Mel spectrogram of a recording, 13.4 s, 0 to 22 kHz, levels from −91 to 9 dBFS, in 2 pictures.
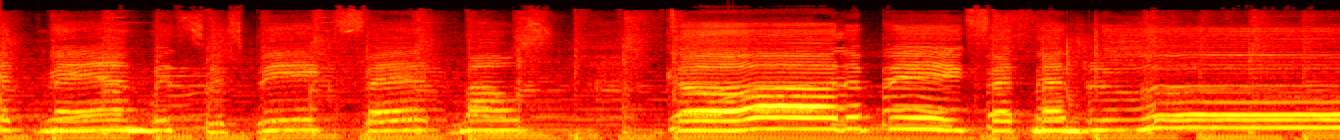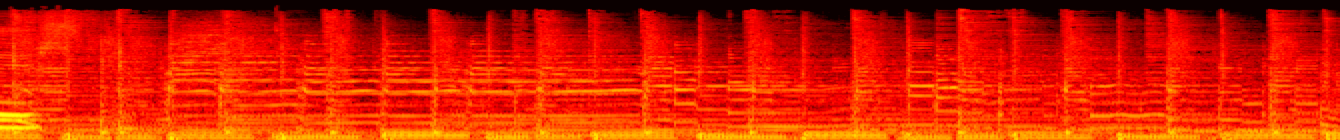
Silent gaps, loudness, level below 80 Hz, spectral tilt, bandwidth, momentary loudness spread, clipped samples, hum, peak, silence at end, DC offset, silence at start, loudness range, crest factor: none; -17 LUFS; -32 dBFS; -4.5 dB/octave; 17.5 kHz; 15 LU; under 0.1%; none; 0 dBFS; 0 s; under 0.1%; 0 s; 12 LU; 18 dB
